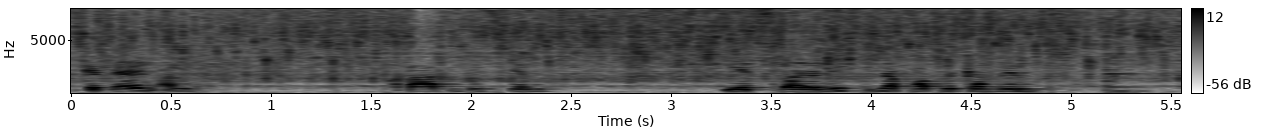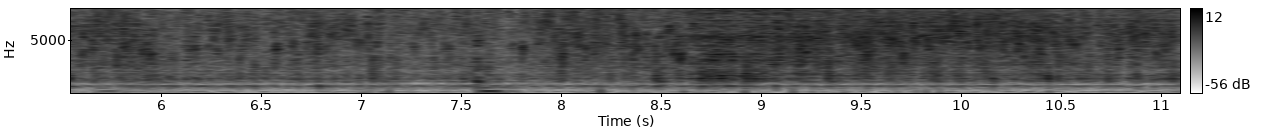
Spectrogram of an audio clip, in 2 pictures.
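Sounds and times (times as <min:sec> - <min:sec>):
meat sizzling in butter: 0:00.0 - 0:11.0
spatula tapping and scraping: 0:03.8 - 0:06.1, 0:07.6 - 0:08.8.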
